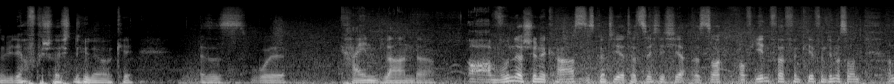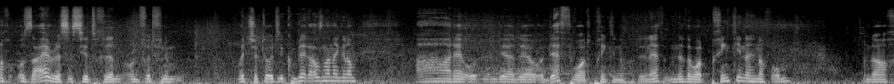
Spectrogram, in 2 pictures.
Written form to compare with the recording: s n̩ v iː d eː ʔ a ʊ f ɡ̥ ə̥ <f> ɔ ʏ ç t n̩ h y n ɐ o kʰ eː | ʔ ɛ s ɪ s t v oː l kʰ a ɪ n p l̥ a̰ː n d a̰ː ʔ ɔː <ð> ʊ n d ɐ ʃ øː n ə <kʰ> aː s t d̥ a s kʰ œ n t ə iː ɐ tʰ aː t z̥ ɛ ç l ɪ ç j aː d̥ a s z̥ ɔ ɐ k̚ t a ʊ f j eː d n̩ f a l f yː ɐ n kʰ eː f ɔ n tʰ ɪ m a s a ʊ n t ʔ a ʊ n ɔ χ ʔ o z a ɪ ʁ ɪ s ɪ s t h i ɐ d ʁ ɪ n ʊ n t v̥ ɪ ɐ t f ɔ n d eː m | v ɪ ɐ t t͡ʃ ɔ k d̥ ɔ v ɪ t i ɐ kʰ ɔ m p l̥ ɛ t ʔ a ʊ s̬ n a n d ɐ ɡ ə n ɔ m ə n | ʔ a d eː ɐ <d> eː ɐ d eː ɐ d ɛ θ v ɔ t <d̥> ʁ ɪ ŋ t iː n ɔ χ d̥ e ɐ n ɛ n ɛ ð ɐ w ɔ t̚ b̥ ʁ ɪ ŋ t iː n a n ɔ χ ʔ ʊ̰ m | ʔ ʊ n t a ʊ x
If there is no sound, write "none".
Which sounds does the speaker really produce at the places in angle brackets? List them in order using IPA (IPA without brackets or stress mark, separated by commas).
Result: ʃ, v, kʰ, d, b̥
